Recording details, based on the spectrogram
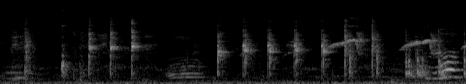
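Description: A common myna mimics human speech with quick, uneven bursts of talk-like syllables, a low hoarse phrase, and shrill rising whistles near the end.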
